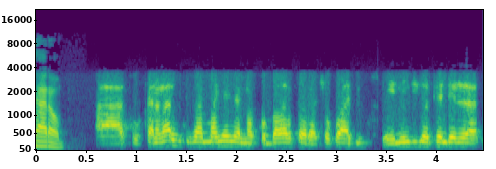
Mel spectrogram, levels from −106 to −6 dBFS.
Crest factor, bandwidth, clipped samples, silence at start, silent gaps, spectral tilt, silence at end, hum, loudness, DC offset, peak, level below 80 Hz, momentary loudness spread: 16 dB; 9.2 kHz; under 0.1%; 0 s; none; -8 dB/octave; 0.05 s; none; -18 LUFS; under 0.1%; -2 dBFS; -68 dBFS; 5 LU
